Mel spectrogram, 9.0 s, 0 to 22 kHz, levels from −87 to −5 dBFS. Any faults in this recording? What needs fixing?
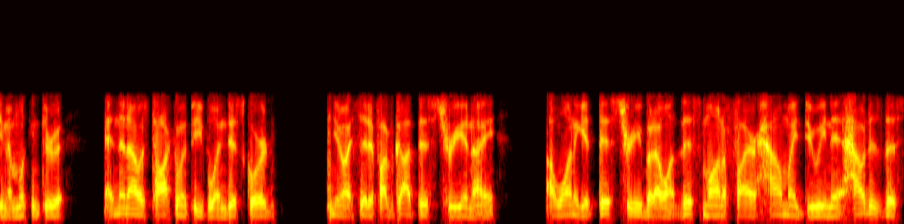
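Nothing here needs fixing; no faults can be heard.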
